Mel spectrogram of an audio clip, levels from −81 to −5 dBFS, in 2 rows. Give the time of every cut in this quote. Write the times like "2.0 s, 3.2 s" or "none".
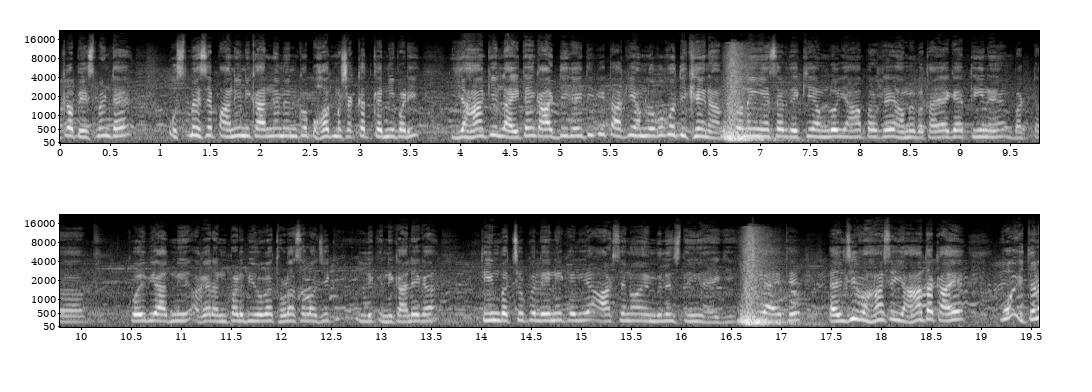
6.7 s, 16.7 s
